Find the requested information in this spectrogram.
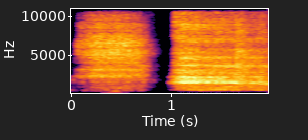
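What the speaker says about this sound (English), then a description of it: "Settling in and breathing." Two slow, audible breaths during yoga practice in a warrior pose, a soft nasal inhale followed after a brief gap by a longer, breathy exhale, close and clear with no talking.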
